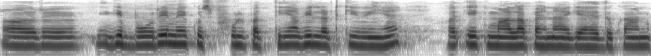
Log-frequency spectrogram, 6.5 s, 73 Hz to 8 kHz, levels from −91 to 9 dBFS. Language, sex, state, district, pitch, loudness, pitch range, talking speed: Hindi, female, Haryana, Rohtak, 185 Hz, -17 LUFS, 180-195 Hz, 165 wpm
